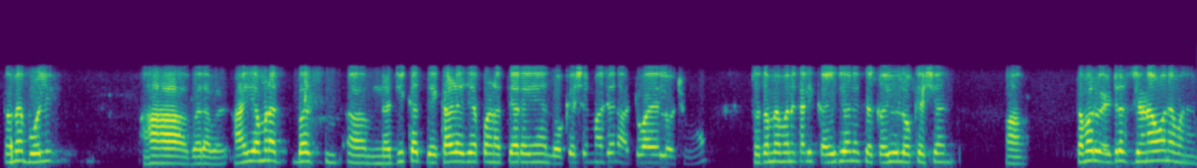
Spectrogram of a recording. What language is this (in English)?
Gujarati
